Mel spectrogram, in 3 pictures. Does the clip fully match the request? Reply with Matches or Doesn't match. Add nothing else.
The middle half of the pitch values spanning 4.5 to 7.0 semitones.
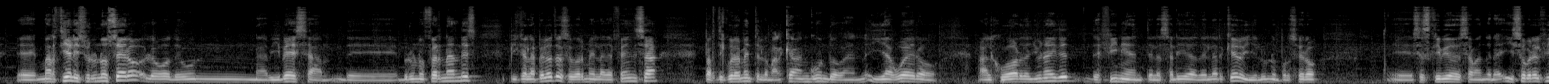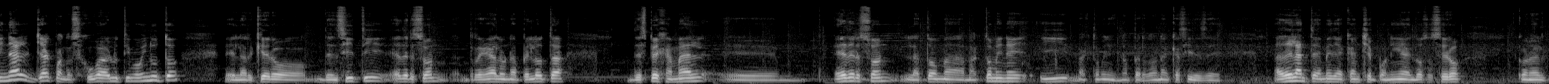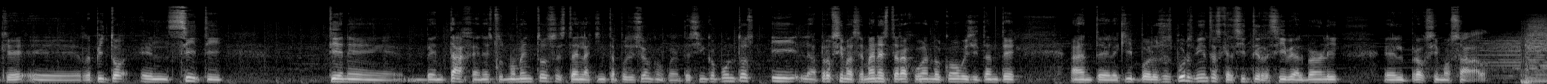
Matches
